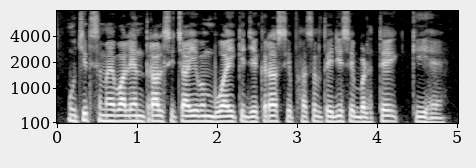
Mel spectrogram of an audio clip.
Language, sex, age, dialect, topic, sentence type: Magahi, male, 18-24, Southern, agriculture, question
